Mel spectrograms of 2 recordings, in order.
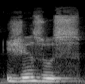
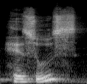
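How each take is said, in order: First: The name is said with Portuguese pronunciation. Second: The name is said with Spanish pronunciation. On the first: "em português" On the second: "em espanhol"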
